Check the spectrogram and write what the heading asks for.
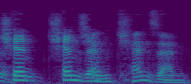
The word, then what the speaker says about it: Chenxin: Right, but this is spelled differently but pronounced the same way. Oh, interesting. Chenzen. Oh, weird. Okay. Shenzhen is a city. It's true. Chenxin.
